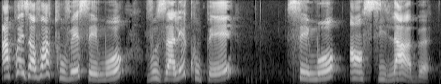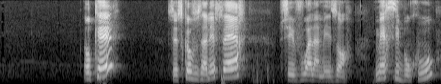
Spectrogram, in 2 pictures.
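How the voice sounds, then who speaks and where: A woman's voice: medium pitch, expressive, slow pace, pauses often, pushed and bright. A woman teaching kindergarten pupils in a recorded video lesson, speaking patiently and saying each word twice. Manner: addresses pupils as "mes amis".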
